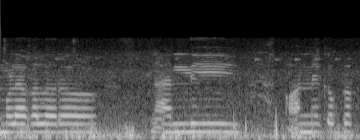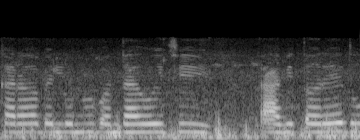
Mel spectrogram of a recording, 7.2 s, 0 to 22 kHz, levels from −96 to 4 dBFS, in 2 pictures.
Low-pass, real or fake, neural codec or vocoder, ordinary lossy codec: 7.2 kHz; real; none; none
